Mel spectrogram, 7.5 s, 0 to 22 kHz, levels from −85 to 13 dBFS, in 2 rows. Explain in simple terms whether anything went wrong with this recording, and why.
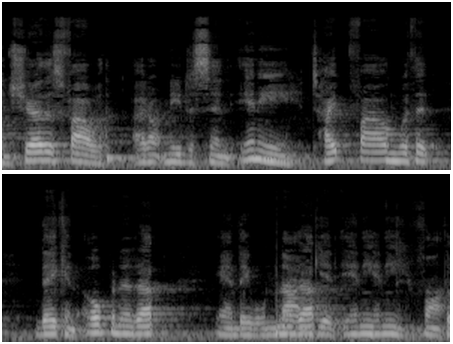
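Damaged data in a compressed stream at 0.84–0.90 s, 3.16–3.21 s and 6.78–6.84 s: corrupted bits confuse the player, which briefly loses its place, causing short glitches.

A doubled audio track starts abruptly at 6.03 s and continues to the end. An equally loud copy of the sound trails about one and a half seconds behind, likely from an edit that layered two copies out of step.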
